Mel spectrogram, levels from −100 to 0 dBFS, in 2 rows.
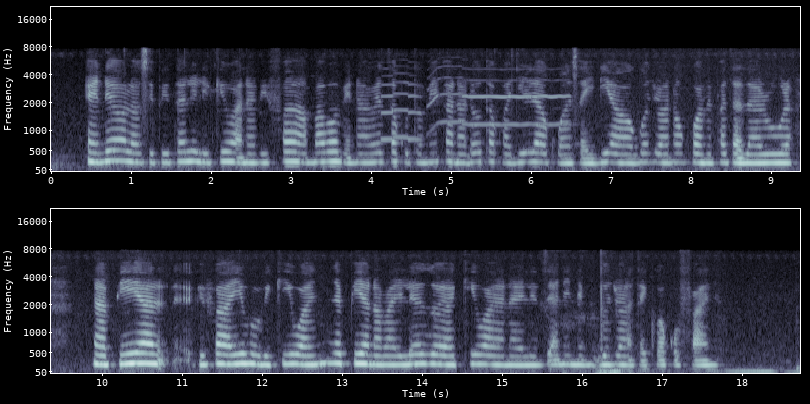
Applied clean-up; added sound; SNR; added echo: none; Wind instrument, woodwind instrument; 15 dB; none.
